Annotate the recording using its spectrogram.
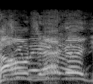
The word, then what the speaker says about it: Gonzaga: Gonzaga University.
